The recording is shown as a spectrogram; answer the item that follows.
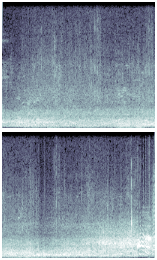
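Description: Red Arrows jets flying a rolling display at RIAT air show, a steady broad roar of distant jet engines with wind buffeting the microphone, swelling slightly louder midway and holding without speech.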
